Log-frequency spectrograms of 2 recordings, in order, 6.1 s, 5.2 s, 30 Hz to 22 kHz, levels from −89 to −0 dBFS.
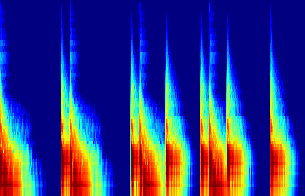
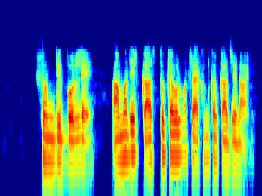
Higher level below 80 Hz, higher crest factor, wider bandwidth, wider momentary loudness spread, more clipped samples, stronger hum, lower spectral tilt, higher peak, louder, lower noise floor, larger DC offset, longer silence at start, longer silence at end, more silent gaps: first, -20 dBFS vs -58 dBFS; about the same, 14 dB vs 18 dB; second, 1.7 kHz vs 4.4 kHz; first, 17 LU vs 8 LU; neither; neither; first, -13 dB/octave vs -11.5 dB/octave; about the same, 0 dBFS vs -2 dBFS; first, -14 LUFS vs -19 LUFS; second, -55 dBFS vs -86 dBFS; neither; second, 0 s vs 0.85 s; about the same, 0.4 s vs 0.3 s; first, 0.98-1.22 s, 2.37-2.62 s, 3.95-4.01 s, 5.17-5.41 s vs none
